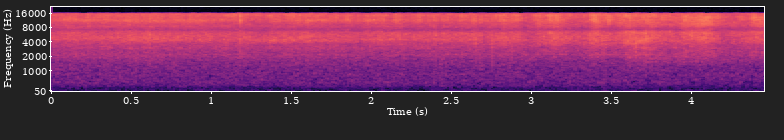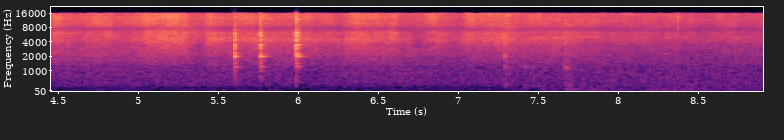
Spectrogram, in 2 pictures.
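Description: Bacon sizzling in a cast-iron frying pan over an open fire, a steady high hiss. Metal tongs clink against the pan three times in quick succession a little past halfway.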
